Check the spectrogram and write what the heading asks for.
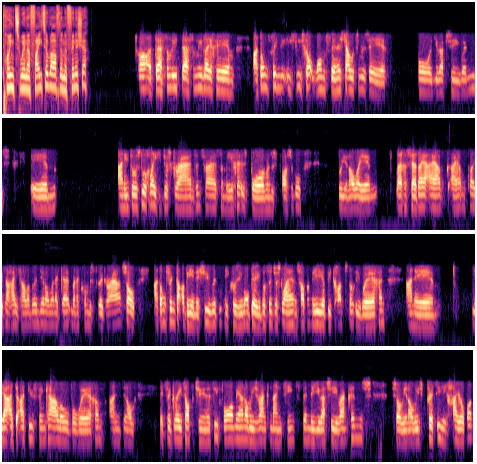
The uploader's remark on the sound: Go live to New York City. Joins us on the phone from Sweden.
